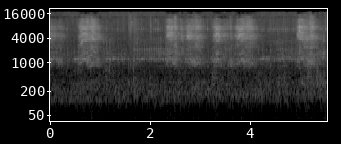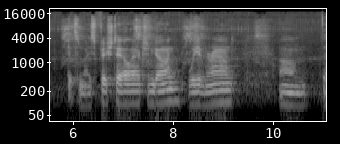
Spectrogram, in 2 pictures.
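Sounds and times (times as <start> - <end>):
small robot motor whirring: 0.0 - 6.2, 7.1 - 9.8.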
